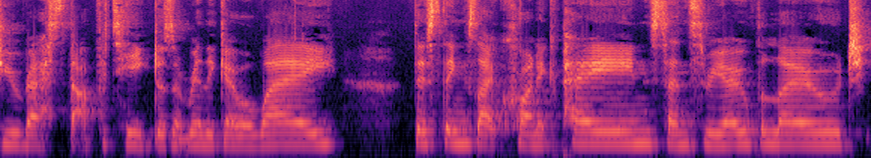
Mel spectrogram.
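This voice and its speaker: Monotone, flat intonation at a moderate pace over a quiet background. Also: woman. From northern England, Yorkshire. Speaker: writer and consultant with chronic illness. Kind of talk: casual chat. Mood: warm, thoughtful. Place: home room.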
